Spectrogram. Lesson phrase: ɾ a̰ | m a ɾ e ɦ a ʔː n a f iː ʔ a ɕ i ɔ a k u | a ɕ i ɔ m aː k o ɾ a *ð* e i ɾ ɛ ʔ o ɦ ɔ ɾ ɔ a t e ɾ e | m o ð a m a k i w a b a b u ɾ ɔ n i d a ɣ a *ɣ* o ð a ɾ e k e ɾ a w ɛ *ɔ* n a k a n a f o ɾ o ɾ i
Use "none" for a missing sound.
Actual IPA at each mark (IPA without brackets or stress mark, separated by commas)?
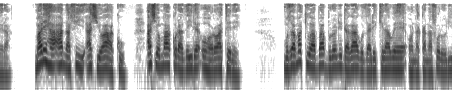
ð, ɣ, ɔ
